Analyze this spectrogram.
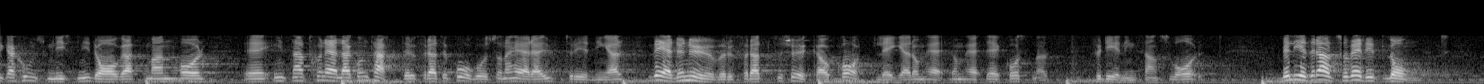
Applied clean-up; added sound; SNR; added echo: none; Explosion; 14 dB; none.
